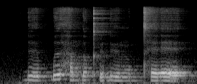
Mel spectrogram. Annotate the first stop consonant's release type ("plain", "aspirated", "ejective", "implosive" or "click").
implosive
